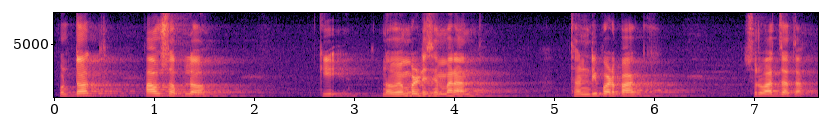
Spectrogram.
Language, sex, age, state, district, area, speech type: Goan Konkani, male, 45-60, Goa, Bardez, rural, spontaneous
